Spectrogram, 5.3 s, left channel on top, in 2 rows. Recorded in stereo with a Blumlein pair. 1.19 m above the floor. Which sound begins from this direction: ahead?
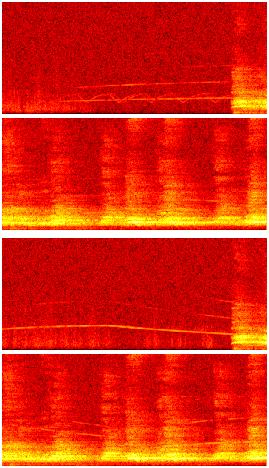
A dog barking, at 2.3 s.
